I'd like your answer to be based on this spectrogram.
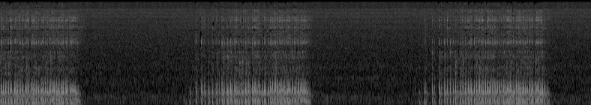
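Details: French bulldog asleep for hours after a broken toenail was removed that day, snoring and shaking: loud rattling snores with quiet pauses, about two breaths in eight seconds.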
